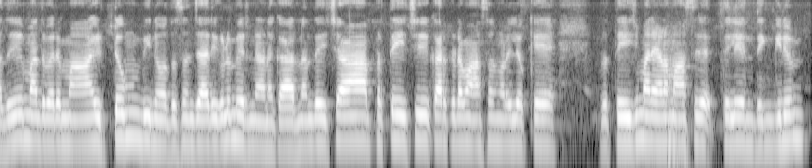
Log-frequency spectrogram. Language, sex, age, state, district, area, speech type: Malayalam, female, 45-60, Kerala, Malappuram, rural, spontaneous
